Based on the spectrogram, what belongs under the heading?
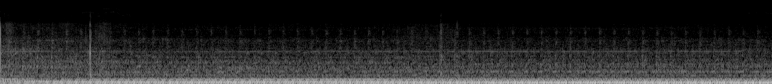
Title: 1980 CJ7 ticking noise part 2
